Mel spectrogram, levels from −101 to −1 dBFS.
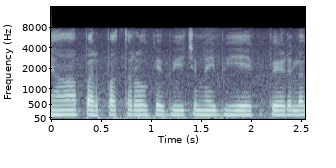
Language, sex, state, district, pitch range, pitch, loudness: Hindi, male, Haryana, Charkhi Dadri, 150-155 Hz, 150 Hz, -17 LUFS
